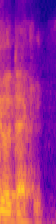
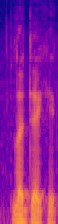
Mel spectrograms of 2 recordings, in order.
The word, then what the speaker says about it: Ledecky: Is it Ledecky? You're well done. Katie Ledecky. Ledecky, thank you.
